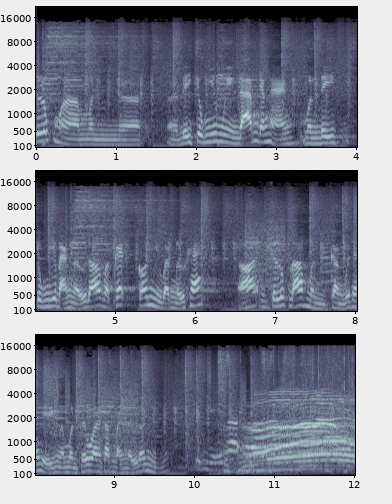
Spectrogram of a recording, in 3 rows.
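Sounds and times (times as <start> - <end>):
women saying ooh: 10.3 - 12.0.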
